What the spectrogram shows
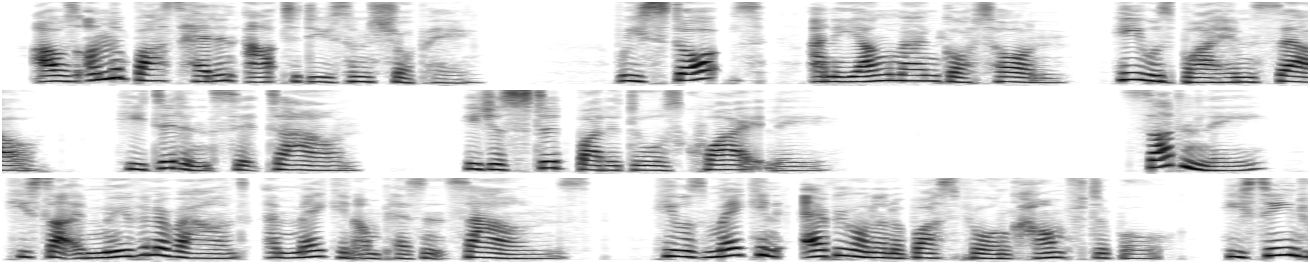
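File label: English British, female, voice over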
